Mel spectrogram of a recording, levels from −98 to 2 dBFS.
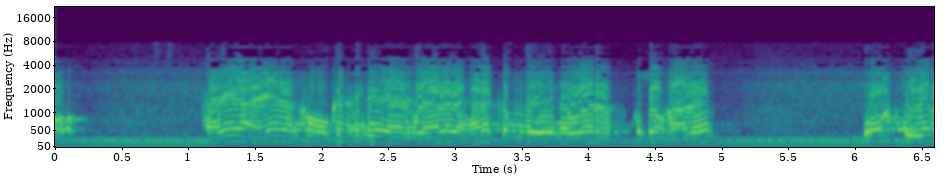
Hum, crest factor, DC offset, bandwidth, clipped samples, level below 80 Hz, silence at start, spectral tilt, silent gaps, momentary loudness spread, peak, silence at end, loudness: none; 12 dB; under 0.1%; 7.6 kHz; under 0.1%; -58 dBFS; 0 s; -6 dB/octave; none; 18 LU; -10 dBFS; 0 s; -21 LUFS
